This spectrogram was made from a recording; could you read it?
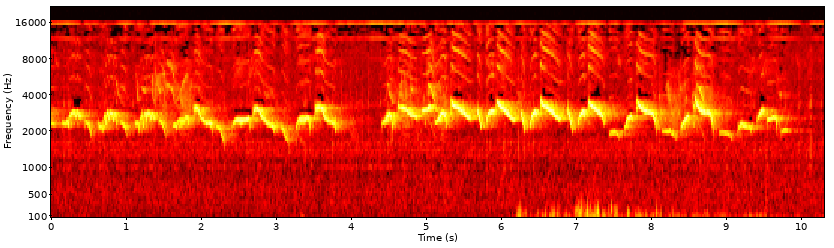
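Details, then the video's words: Wild mountain tailorbird singing busily: a long chain of high, bouncing, slurred whistles in quick succession, a brief pause, then more, with some low thumping handling noise midway. "Burung wambi liar gacor"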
